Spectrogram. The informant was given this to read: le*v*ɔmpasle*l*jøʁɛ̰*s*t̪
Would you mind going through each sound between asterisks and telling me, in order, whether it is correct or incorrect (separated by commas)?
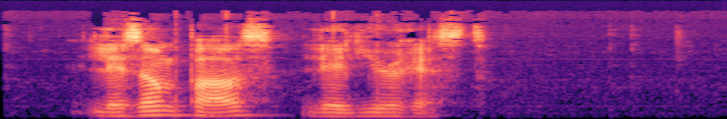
incorrect, correct, correct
